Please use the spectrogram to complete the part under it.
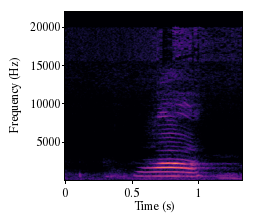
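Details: A single rising-then-falling meow from a pet cat, fairly quiet, beginning soft and swelling in the middle, with a Tamil-speaking person talking to it just before and after.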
